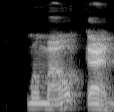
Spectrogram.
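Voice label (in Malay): "memautkan", Malay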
